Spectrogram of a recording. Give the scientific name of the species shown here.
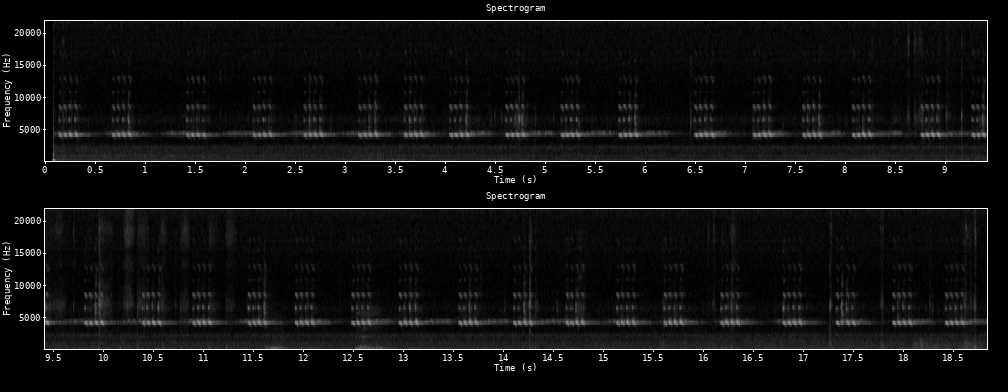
Gryllus campestris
